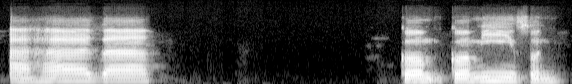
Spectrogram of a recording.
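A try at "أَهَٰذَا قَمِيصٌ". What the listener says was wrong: Ahaza komisun. Kok gitu? Tapi kayak nanya gitu loh. Apakah ini pena?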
